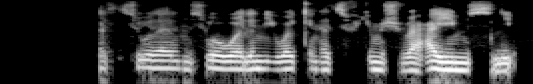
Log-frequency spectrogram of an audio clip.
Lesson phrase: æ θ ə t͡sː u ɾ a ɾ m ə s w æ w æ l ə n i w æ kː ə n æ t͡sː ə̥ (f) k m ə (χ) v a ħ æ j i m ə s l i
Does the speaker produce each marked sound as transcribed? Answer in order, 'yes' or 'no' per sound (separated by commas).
yes, no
